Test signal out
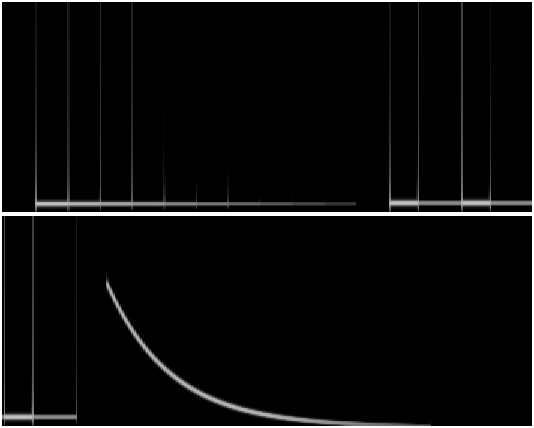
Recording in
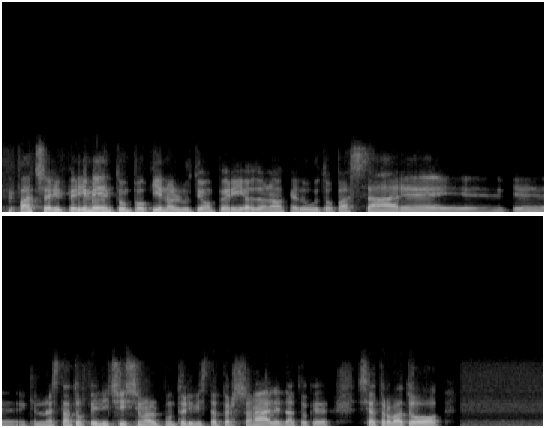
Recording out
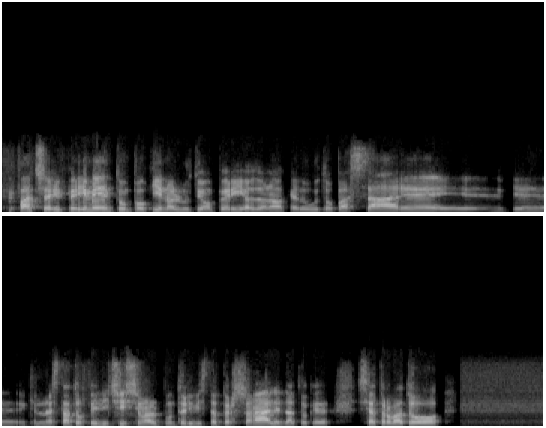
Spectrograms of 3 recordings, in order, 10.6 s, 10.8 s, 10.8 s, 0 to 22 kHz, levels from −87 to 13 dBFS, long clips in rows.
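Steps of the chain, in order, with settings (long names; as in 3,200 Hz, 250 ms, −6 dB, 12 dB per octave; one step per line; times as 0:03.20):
high-pass filter 980 Hz 12 dB per octave
level +8.5 dB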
